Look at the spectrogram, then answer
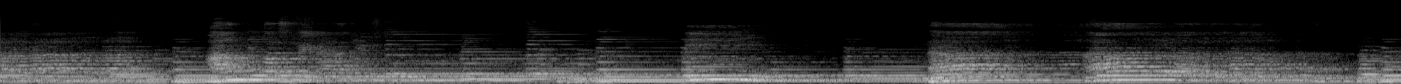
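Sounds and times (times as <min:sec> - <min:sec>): voices singing long notes: 0:00.0 - 0:06.1
sustained keyboard chords: 0:00.0 - 0:14.0.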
